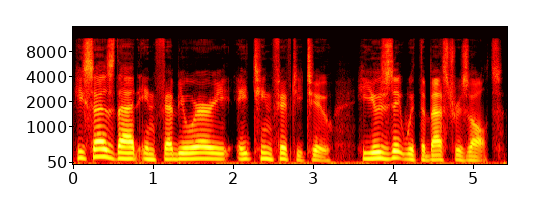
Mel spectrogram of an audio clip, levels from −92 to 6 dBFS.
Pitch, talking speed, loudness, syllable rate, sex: 140 Hz, 165 wpm, -16 LUFS, 4.0 syllables/s, male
